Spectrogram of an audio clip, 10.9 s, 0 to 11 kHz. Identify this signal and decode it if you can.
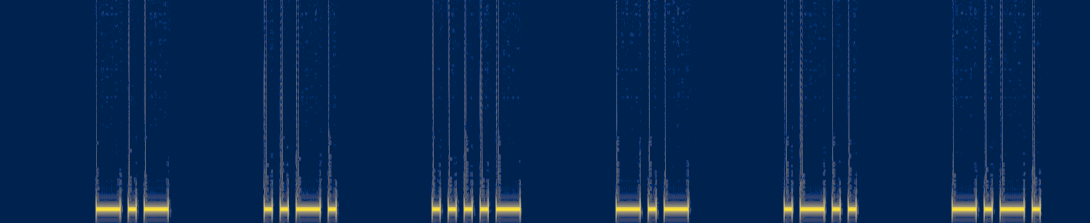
Morse code, heard as a keyed tone, about 16 wpm, spaced as for 7 wpm, 700 Hz. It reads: KF4KLC
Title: USA Call Signs - 4x Character Spacing - 15wpm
